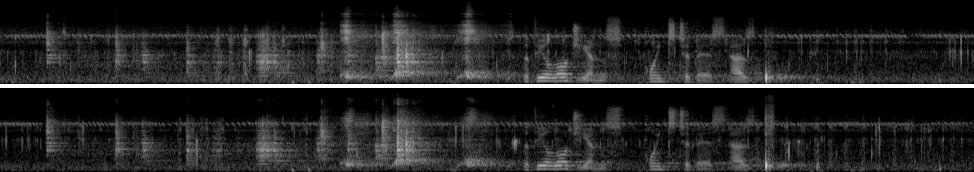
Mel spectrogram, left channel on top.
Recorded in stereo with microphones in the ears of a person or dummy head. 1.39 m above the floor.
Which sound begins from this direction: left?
A whoosh, at 3.4 s.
